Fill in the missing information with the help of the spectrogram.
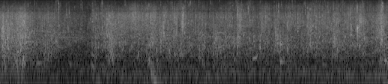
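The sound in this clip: A learner swimming in a pool makes steady, moderately loud splashing and water churning, with rhythmic surges from repeated strokes that continue throughout, with no voices.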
